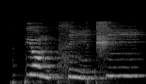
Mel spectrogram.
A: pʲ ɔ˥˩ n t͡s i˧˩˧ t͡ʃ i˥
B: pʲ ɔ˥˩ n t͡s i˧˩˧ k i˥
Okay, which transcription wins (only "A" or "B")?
A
